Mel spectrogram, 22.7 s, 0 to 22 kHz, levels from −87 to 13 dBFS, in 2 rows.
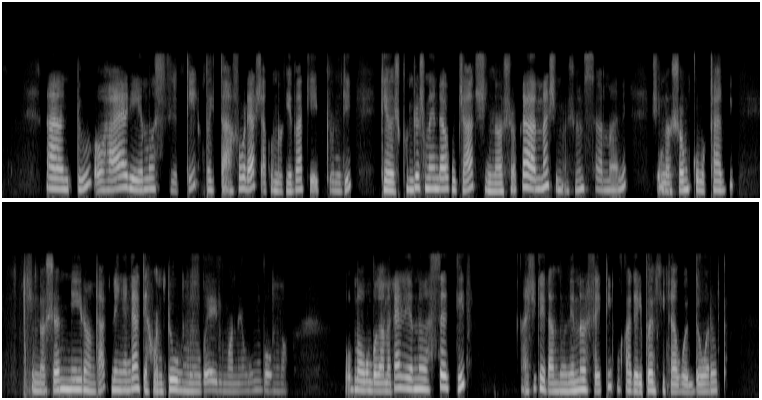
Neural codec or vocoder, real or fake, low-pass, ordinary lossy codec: codec, 16 kHz, 1 kbps, X-Codec, HuBERT features, trained on general audio; fake; 7.2 kHz; Opus, 64 kbps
